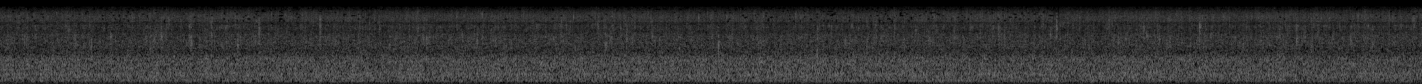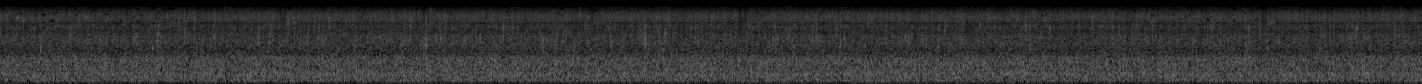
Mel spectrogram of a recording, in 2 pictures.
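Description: Steady rain falling on leaves and foliage: an even hiss with faint ticks of single drops, unchanging throughout.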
